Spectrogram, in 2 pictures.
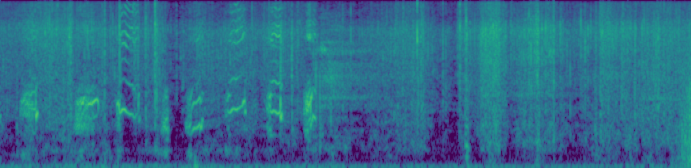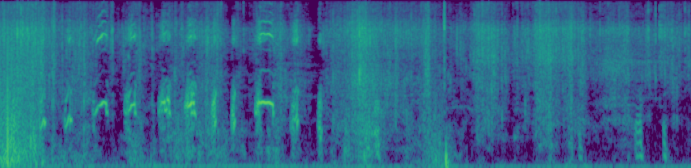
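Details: Ladoo's Bullmastiff puppies squeaking: scattered thin whines and short yips, clustered in a quick series near the end, over background hiss and handling noise.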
